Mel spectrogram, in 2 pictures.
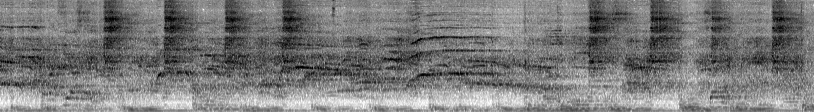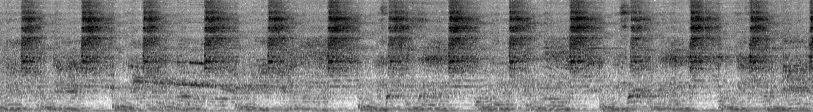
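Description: A live ska/reggae band playing: an even drumbeat, about one hit every two-thirds of a second, over a steady bass line. Wordless vocal sounds glide over the music, mostly in the first ten seconds or so.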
